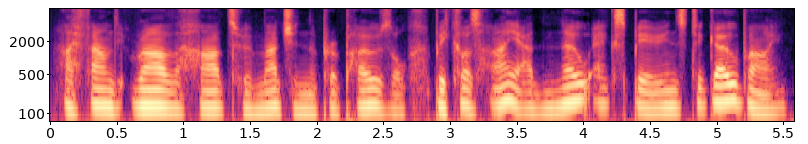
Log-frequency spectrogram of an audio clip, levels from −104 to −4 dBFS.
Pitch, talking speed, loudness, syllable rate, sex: 130 Hz, 185 wpm, -17 LUFS, 5.5 syllables/s, male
